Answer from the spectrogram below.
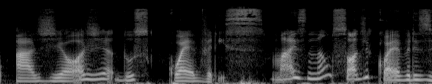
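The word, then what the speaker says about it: qvevri: do episódio 80 inclusive lá eu falava Kev porque eu não tinha referência Agora aprendi que é quev que a gente pronuncia aquela espécie de ânfora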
